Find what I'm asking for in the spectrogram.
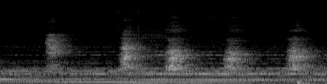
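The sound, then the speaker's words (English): A dog barks five times, evenly spaced and fairly faint, over a steady low hum, with no talking. “That's my dog. Sorry, guys, if you could hear that. That's my dog.”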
